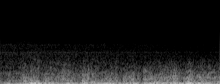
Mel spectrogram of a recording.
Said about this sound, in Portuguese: E no mesmo instante, as formas algodoadas que pairavam leves no céu começaram a acinzentar-se e, como que feitas de chumbo, enraiveceram-se a ponto de soltar raios e trovões ensurdecedores.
